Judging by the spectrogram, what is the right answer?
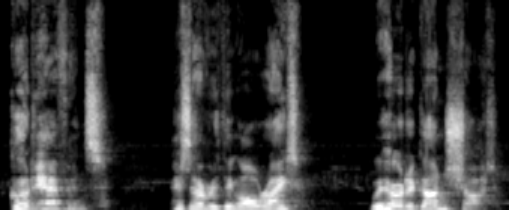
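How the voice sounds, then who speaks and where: A courteous, slightly anxious jungle explorer played by a male narrator in an audiobook. The voice sits raised and bright, with a proper and earnest delivery. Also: high-pitched, very animated, brisk, voice pushed up, exaggerated voice. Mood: alarmed. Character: polite, anxious male expedition member and guide. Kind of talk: audiobook character acting.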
